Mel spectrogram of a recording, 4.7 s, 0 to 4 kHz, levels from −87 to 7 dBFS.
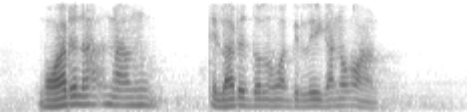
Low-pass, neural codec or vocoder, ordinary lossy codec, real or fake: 3.6 kHz; codec, 16 kHz in and 24 kHz out, 0.6 kbps, FocalCodec, streaming, 4096 codes; none; fake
